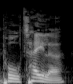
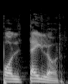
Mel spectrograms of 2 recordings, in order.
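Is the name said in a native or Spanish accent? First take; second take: native; Spanish. First: The name is said in the speaker's native accent. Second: The name is said in a Spanish accent. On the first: "whereas I'd say Paul Taylor" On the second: "The emphasis is on a different place"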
